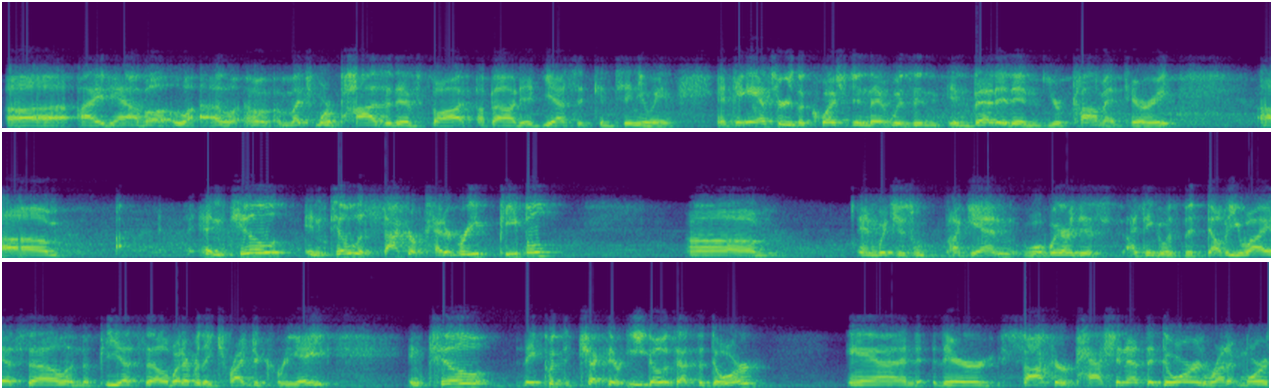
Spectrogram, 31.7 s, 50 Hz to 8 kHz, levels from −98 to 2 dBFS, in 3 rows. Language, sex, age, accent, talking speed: English, male, 50-69, American, 145 wpm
